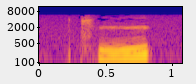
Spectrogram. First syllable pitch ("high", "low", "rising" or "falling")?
rising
